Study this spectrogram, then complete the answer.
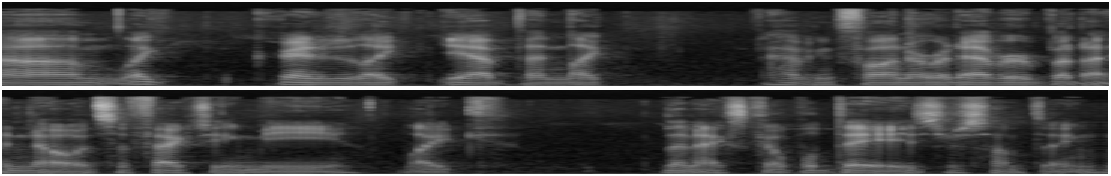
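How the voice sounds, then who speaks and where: A man's moderate-paced speech is heard on a very clean recording against a silent background. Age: 20s. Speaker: personal trainer. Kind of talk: casual chat.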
